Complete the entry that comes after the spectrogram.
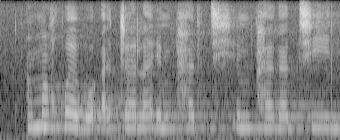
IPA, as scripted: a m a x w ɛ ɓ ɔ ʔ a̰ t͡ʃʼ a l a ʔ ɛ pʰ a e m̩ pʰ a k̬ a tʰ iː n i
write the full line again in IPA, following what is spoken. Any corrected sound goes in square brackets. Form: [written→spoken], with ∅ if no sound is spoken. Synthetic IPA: a m a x w ɛ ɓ ɔ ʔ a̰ t͡ʃʼ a l a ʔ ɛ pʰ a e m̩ pʰ a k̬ a tʰ iː n i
